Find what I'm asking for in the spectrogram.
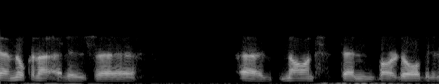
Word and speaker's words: Nantes: N-A-N-T-E-S, Nantes is the way they pronounce it.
